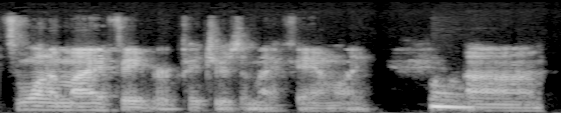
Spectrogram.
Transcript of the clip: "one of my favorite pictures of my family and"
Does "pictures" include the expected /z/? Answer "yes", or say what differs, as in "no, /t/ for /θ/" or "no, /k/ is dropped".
yes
